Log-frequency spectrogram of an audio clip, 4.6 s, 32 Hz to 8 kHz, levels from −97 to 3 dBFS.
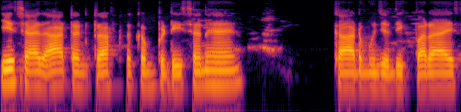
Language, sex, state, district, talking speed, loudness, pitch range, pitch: Hindi, male, Bihar, Saran, 195 wpm, -17 LUFS, 110-125 Hz, 115 Hz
